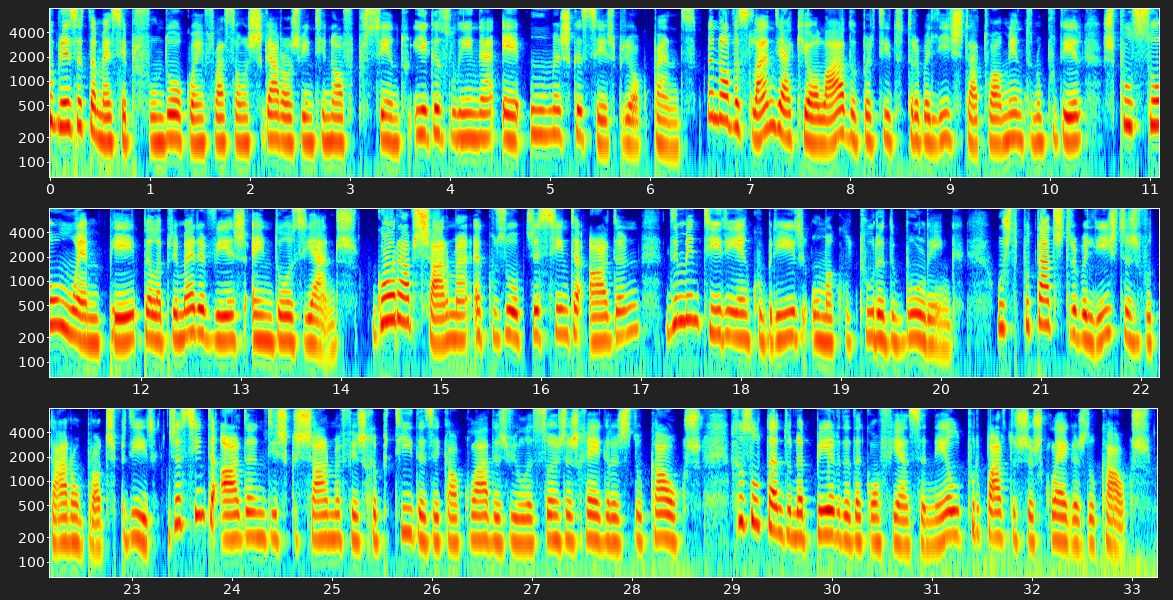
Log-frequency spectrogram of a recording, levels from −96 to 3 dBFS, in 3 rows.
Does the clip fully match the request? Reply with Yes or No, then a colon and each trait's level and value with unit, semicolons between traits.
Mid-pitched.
No: high, 195 Hz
